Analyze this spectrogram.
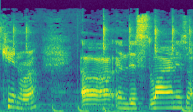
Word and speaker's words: Kenra: touch it up and this here and it's pronounced kenra and this lion is on Amazon and this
